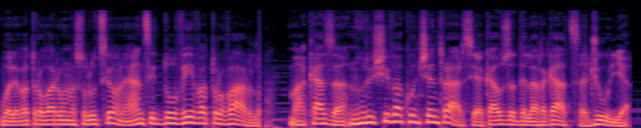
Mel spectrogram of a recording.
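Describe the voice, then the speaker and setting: A man narrating a dramatic story podcast in a steady, plain reading voice. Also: medium pitch, a little fast. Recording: faint background music. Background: soft music.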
